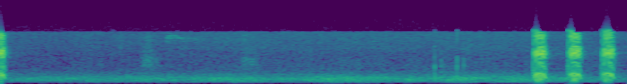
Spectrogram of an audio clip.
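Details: An ill-tempered raven making a racket outside a barn owl nest cavity at Starr Ranch, California, gives three loud, harsh, grating calls in quick succession, about half a second apart, after several seconds of low background hum.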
